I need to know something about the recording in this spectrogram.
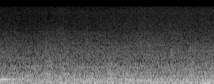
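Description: Steady low rumble with a faint hiss, no words.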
